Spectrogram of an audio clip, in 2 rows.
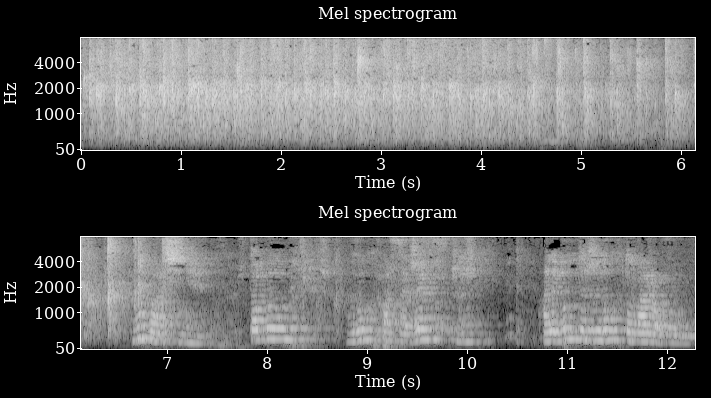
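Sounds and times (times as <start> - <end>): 
crowd applauding: 0.0 - 6.9
speech: 7.2 - 10.2, 10.8 - 12.2.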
